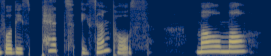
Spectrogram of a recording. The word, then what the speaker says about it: 猫猫: Mao Mao, Mao Mao. The first tone and then neutral.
